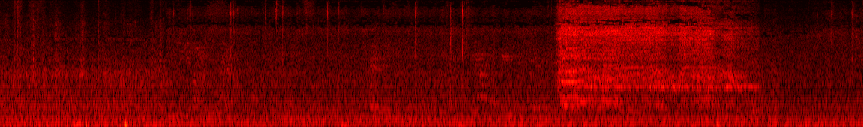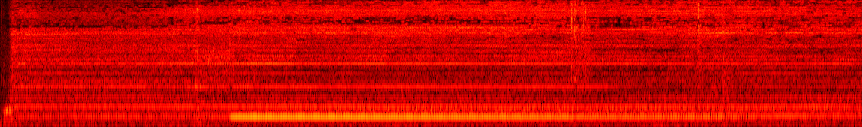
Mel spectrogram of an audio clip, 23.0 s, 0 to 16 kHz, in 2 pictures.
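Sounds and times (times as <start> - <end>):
hydraulic pump motor humming: 7.4 - 10.3, 11.4 - 23.0.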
